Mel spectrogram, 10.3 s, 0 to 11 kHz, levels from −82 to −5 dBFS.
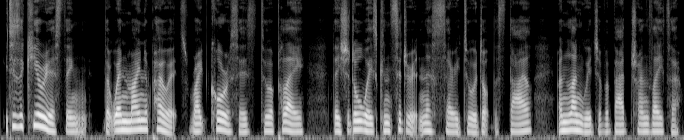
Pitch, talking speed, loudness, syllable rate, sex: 145 Hz, 175 wpm, -19 LUFS, 5.2 syllables/s, female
